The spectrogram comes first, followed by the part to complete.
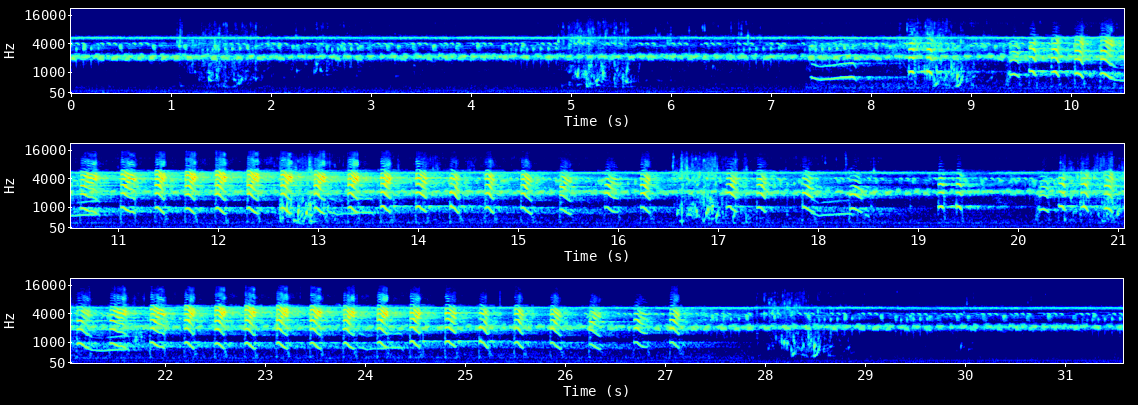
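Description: Field recording of a Florida swamp in the early morning: a steady, high-pitched chorus of frogs and insects, with a loud pulsing call repeating about three times a second in two runs of several seconds each.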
